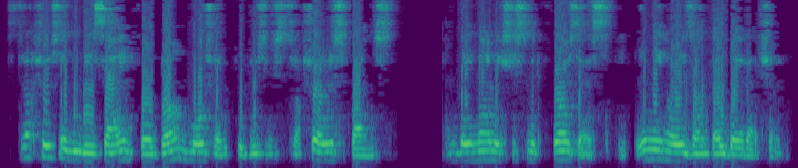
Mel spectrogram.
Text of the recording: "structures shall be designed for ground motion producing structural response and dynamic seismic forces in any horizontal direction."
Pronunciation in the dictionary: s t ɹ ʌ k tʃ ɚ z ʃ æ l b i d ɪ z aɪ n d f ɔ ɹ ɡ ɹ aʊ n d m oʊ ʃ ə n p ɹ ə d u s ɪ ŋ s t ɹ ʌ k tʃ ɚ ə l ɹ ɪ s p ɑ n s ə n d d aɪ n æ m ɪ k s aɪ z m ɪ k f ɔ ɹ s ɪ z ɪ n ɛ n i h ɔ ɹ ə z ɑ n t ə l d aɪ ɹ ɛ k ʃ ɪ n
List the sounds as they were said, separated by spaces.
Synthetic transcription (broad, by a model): s t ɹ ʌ k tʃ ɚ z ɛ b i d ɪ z aɪ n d f ɔ ɹ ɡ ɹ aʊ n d m oʊ ʃ ə n p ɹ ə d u s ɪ ŋ s t ɹ ʌ k tʃ ɚ ə l ɹ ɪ s p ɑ n s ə n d d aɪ n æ m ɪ k s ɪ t m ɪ k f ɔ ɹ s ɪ s ɪ n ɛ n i h ɔ ɹ ə z ɑ n t ə l d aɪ ɹ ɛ k ʃ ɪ n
